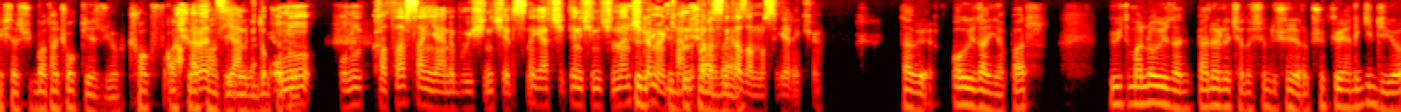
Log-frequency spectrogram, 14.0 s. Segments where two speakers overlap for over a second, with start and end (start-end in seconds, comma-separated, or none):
1.7-3.1, 6.2-7.5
